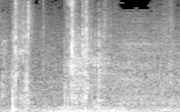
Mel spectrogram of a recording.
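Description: A few light clicks and rustles of hands handling a paper cash envelope in a ring binder, mostly in the first second, then soft, quieter handling.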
